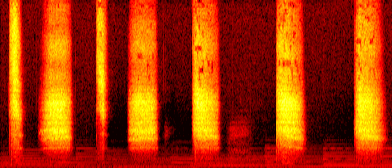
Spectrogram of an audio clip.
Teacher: Ch is actually a T and an SH sound put together.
